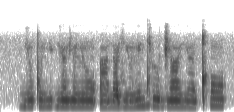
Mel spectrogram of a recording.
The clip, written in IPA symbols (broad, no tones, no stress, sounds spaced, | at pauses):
ɡʲ ɛ̃ tʷ ɛ̃ nʲ ɛ ɡʲ ã ʒ ɛ̃ lʲ õː ʔ ãː n a zʲ õ lʲ ɛ̃ dʲ ʊː d͡ʒ ãː j ɛ̃ ǃʰ õ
